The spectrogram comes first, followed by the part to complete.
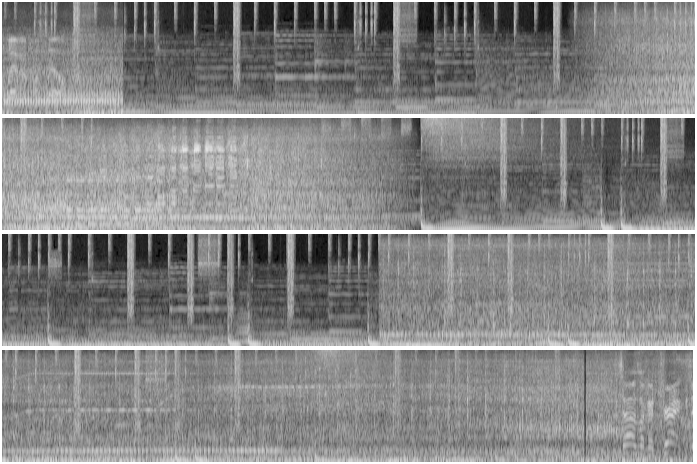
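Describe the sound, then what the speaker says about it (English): A loud, rough engine chugs and rumbles steadily like a tractor, with changes in pitch and a few abrupt cuts, continuing for a long stretch. "Sounds like a tractor."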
